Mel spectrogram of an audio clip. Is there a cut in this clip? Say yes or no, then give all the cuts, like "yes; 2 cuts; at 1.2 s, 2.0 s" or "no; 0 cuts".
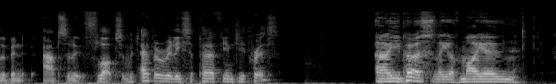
yes; 3 cuts; at 1.3 s, 2.5 s, 4.0 s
